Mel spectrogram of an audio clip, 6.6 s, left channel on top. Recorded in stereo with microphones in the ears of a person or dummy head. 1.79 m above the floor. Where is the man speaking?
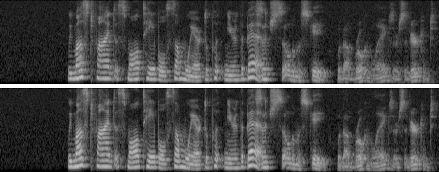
20° right (ahead or behind), 1.3 m.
